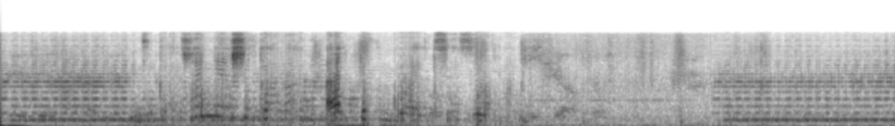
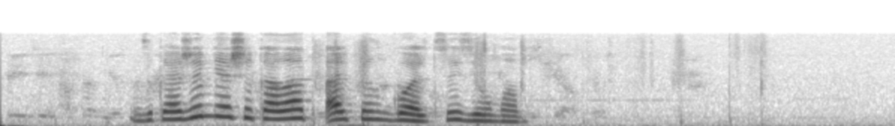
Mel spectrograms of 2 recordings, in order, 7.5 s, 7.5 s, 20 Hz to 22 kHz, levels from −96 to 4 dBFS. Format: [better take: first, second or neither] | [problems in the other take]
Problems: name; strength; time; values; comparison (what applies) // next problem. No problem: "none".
second | noise reduction (neural separator model SepFormer DNS4)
